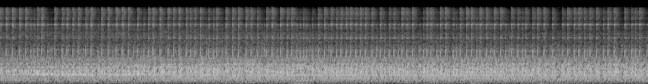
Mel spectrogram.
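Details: Kyosho Inferno Neo nitro RC car, pull-start, run indoors in a kitchen: small engine screams along at a high, steady buzz with no misses or stumbles; healthy running.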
